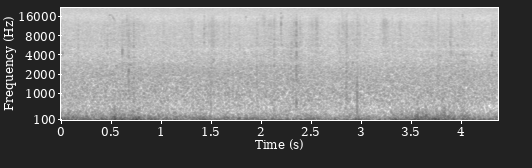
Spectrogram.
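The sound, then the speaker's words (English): A steady, heavy low rumble of a wind gust buffeting a microphone, thumping and fluttering for several seconds with no voices over it. “Now that's a gust blowing my thoughts away.”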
